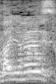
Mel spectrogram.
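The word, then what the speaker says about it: Mayones: Alors, attention, vous pouvez le prononcer comme mayonnaise, comme la sauce. Alors, moi, je vais rajouter comme ça le mayonnaise pour que ça sonne un petit peu plus anglais. Mais bon, il faudrait parler polonais, en fait, pour savoir le prononcer.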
